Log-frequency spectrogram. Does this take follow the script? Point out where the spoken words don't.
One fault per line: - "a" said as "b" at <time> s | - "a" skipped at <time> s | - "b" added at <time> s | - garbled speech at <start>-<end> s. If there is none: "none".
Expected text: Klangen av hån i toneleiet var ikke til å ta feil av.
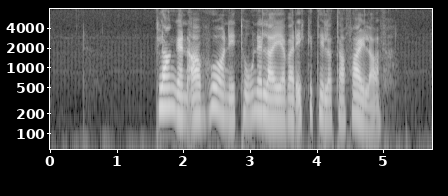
none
